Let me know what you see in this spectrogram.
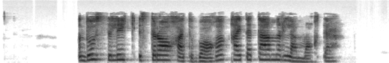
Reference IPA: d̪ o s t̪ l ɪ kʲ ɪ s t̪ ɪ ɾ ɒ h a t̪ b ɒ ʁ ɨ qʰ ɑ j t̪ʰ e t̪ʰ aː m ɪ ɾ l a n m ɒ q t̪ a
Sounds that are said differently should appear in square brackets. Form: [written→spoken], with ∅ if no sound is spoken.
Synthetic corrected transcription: d̪ o s t̪ l ɪ kʲ ɪ s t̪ ɪ ɾ ɒ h a t̪ b ɒ ʁ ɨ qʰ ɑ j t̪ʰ [e→a] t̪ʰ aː m ɪ ɾ l a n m ɒ q t̪ a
